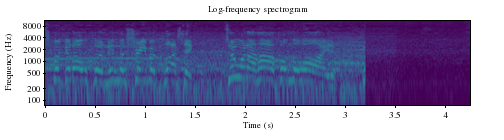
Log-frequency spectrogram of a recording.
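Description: English horse-race commentator calling the finish of the race in a race broadcast, cutting off suddenly about three seconds in, followed by near silence.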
